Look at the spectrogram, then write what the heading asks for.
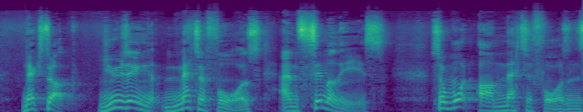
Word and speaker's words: simile: is a simile um so simile actually sounds like the word similar if you actually think about it in that way um and yes it's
